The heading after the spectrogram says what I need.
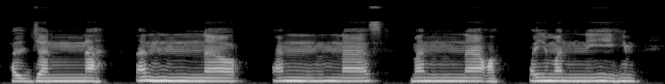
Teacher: با آواز دماغ با مقدار 2 حرکت کشیده خواندن واجب است. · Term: نون تشدید دار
